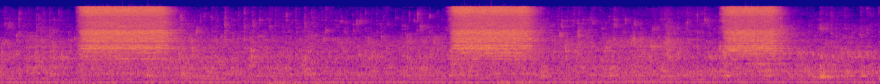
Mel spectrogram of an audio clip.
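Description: Water gushes from a hose into a bucket in short bursts.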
